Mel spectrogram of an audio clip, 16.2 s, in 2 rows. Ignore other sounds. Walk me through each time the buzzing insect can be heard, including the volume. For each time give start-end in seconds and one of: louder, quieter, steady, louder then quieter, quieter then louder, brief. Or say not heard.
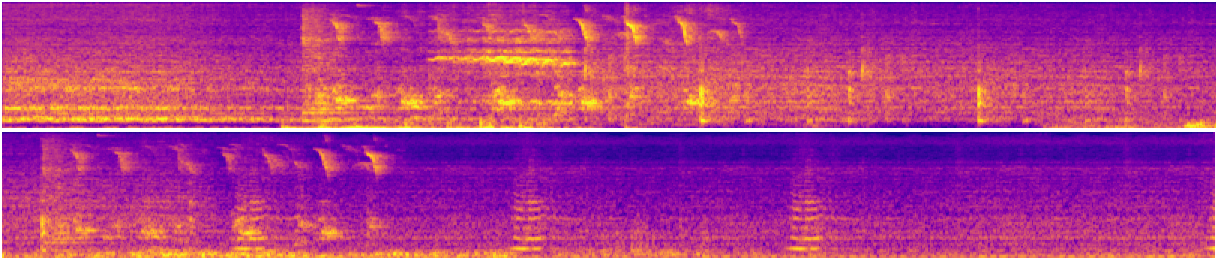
0.0-16.1 quieter.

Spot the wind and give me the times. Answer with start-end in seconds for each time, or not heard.
6.9-16.1.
